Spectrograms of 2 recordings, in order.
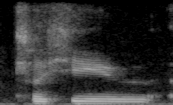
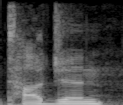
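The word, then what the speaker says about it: Tajín: And it's, like, the tahine and the seasoning and stuff. – Yeah, I would just like to point out to everybody I didn't white guy pronounce that by saying tajin, so it's okay.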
